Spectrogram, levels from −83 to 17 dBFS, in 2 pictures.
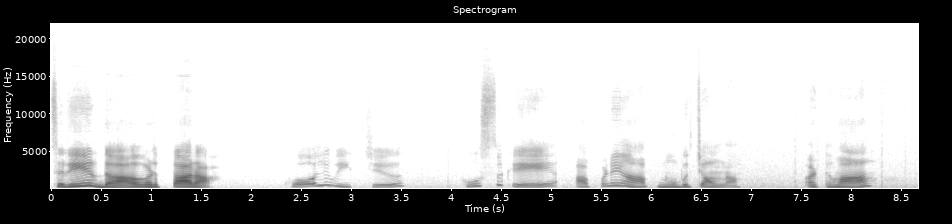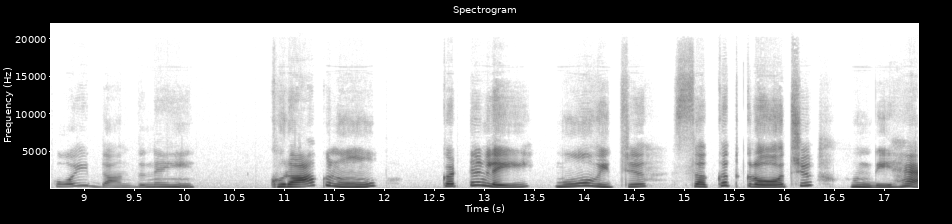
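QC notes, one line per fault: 2.41 to 7.0 s, automatic gain rising: the input level dropped by about 17 dB after the talker moved back from the microphone around 1.5 s, so the automatic gain control judged the signal too quiet and gradually raised its gain by about 10 dB over nearly five seconds. The voice swells back up slowly, and the room noise swells with it, so the background climbs along with the speech.
12.87 to 16.07 s, automatic gain falling: the talker moved again around 9.5 s; later the automatic gain control judged the input too loud, or its background noise too strong, and lowered its gain by about 3 dB over roughly three seconds. The speech starts this stretch louder, then sinks gradually. The room noise drops at the same rate, so the whole sound recedes together.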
